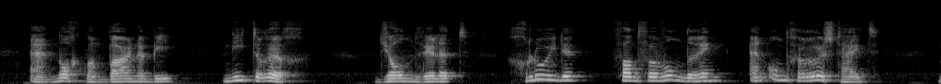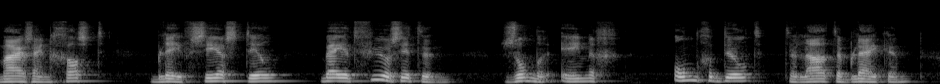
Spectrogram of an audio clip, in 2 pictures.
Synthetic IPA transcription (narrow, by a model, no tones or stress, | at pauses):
ɛnːɔχkʋɑmbɑɹnəbi | nitərɵχ | d͡ʒɔnʋɪlət | χlujdə | fɑnvəɹʋɔndərɪŋ | ɛnɔnχərɵstɦɛjt | maːɹzɛjnχɑst | blejfsɪːɹstɪlˠ | bɛjɦətfyːɹzɪtən | zɔndəɹeɪnəχ | ɔnχədɵlˠtː | əlaːtəblɛjkən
